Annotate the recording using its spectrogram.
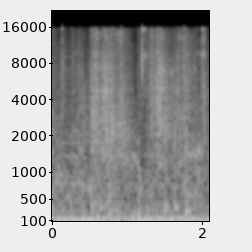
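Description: Coins clinking in a cash register drawer as a cashier picks out small change.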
